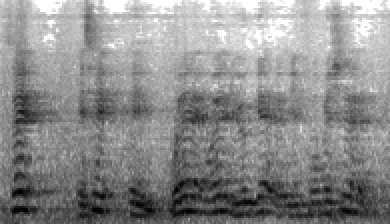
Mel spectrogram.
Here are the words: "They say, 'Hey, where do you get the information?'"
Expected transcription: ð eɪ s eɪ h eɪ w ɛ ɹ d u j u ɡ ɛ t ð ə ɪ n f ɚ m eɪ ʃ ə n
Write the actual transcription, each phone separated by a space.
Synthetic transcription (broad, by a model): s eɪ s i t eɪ w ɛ w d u j u ɡ ɛ t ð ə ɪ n f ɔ m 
